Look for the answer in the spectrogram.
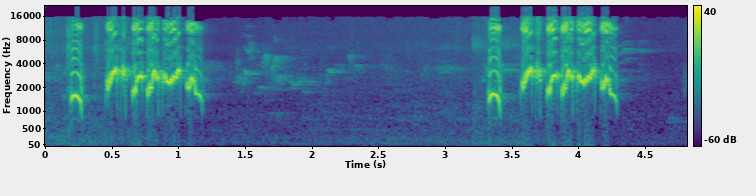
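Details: Red-whiskered bulbul warming up its voice in the morning, used as a lure so other birds sing hard. Two brisk phrases of loud, bubbling whistled notes a couple of seconds apart, with faint soft twitters between.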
